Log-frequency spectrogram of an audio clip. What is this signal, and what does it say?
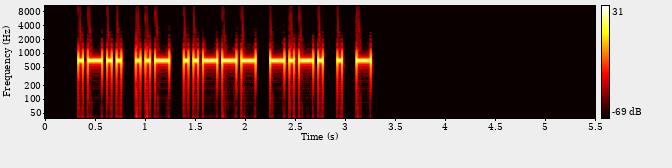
Morse code, heard as a keyed tone, about 25 wpm, 700 Hz. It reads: LU2CET
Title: DXCC-100 Call Signs - 6 Characters - Repeated 2x - 25wpm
